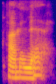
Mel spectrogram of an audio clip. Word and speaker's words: Kamala: And for those who still don't understand how to say it, it's a comma and an Allah. Kamala Harris, okay?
